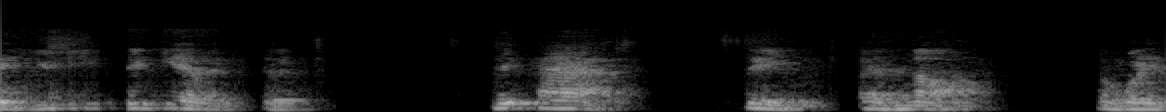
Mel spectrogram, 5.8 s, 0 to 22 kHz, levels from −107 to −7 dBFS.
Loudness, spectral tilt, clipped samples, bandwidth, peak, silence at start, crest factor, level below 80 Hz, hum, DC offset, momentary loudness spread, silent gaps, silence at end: -52 LUFS; -7.5 dB/octave; under 0.1%; 7.4 kHz; -30 dBFS; 0 s; 22 dB; under -90 dBFS; none; under 0.1%; 11 LU; 1.69-2.25 s, 2.33-2.45 s, 3.26-3.58 s, 4.19-4.29 s, 5.05-5.48 s; 0 s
